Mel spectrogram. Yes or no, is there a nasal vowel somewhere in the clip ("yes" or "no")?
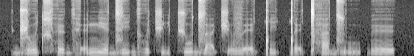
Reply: no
